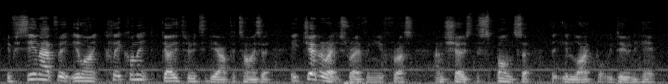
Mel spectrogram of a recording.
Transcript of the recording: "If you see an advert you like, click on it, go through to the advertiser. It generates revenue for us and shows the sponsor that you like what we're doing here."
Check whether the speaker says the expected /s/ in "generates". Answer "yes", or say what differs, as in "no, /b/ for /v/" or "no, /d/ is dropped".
yes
